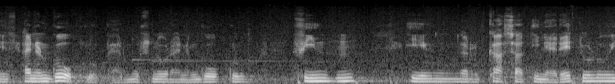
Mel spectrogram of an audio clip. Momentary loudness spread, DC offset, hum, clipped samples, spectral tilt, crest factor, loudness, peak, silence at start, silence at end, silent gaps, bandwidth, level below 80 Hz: 13 LU; under 0.1%; none; under 0.1%; -6 dB/octave; 16 dB; -17 LUFS; 0 dBFS; 0 s; 0 s; none; 16 kHz; -40 dBFS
